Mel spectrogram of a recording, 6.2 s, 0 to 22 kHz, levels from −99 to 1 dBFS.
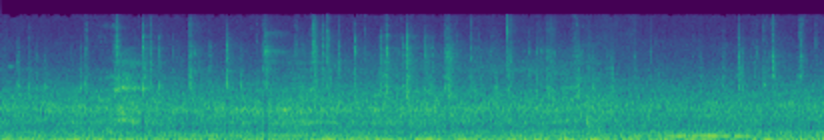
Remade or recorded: recorded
